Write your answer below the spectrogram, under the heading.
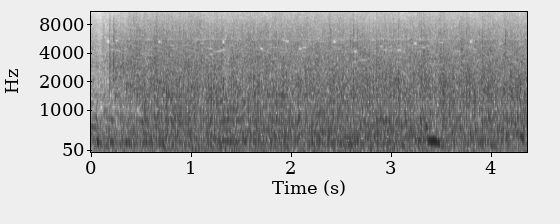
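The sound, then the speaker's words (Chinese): Dense audience applause, loud and sustained, with steady clapping that carries on unbroken to the end. “先别鼓掌了，别鼓掌”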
